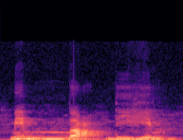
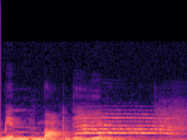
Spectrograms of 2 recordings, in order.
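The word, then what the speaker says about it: مِنْ بَعْدِهِمْ: Pada nomor 1 dibaca mim ba'dihim, mim ba'dihim, bukan min ba'dihim.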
